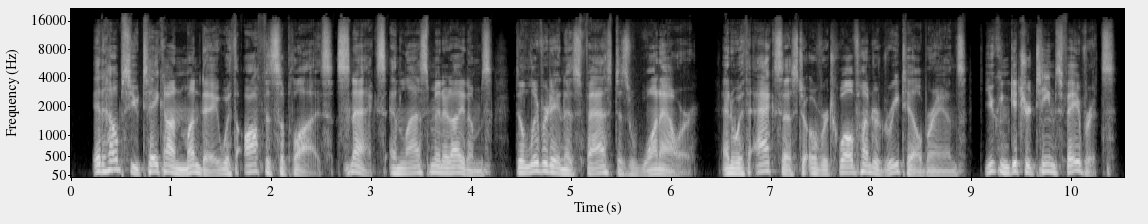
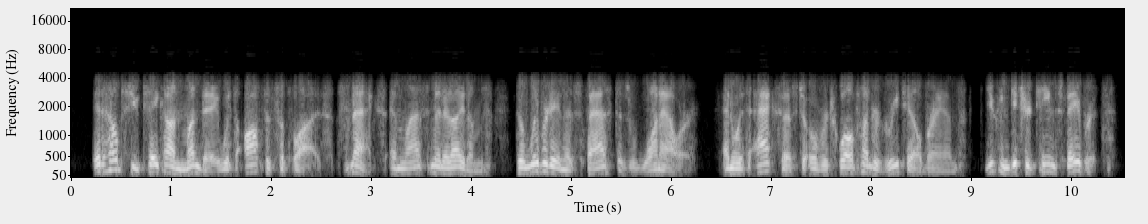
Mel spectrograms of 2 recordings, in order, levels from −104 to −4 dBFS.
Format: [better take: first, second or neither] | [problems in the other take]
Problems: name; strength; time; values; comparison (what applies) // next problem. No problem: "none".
first | phone-call audio; poor line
